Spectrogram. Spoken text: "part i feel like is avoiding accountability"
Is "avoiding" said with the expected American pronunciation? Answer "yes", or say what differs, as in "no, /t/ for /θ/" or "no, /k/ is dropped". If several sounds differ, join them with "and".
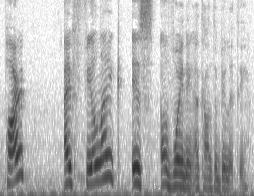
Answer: yes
